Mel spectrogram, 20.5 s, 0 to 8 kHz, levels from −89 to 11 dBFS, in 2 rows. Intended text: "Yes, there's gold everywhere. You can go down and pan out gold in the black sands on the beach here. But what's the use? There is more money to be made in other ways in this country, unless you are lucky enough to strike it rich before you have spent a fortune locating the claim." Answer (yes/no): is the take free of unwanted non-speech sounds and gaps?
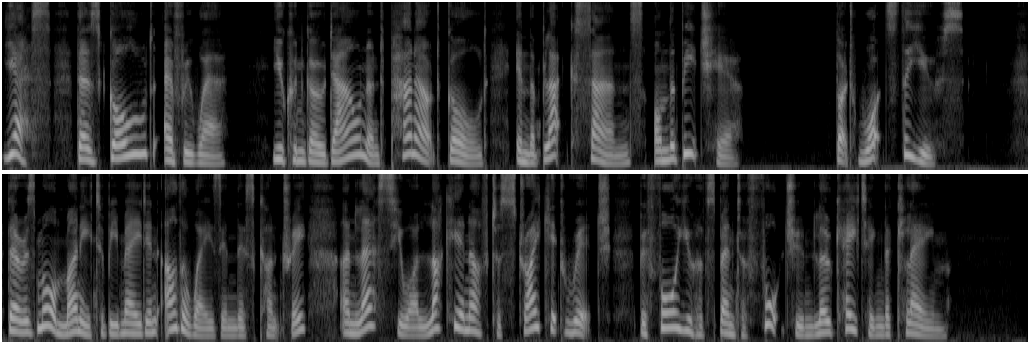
yes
